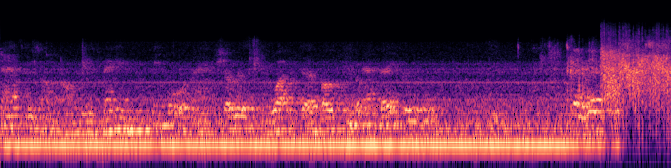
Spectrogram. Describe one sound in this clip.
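An elderly man speaks calmly through a microphone.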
